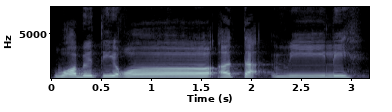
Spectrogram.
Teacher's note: الف کے اوپر جزم ہو تو وہ حمزہ ہوتا ہے، تو یہاں پہ جھٹکا ہوگا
